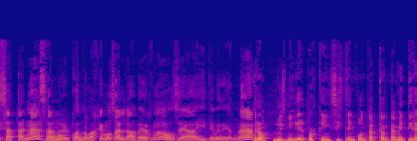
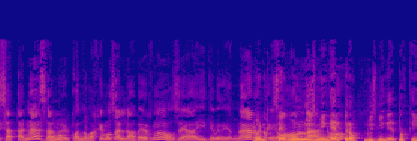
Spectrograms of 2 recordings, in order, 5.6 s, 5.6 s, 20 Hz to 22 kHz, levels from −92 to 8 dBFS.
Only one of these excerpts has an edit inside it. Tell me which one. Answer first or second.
first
